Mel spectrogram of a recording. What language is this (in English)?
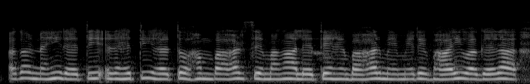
Urdu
